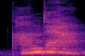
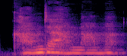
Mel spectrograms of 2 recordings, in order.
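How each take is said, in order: First: Quiet voiced repeat, no whisper; soft spoken hush. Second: Soft whisper, dismissive; hushing whisper. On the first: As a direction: murmur it, a bit firmer. Father repeats to mother. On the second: Acted. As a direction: quietly shush her, almost breathless. Father hushing crying mother.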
